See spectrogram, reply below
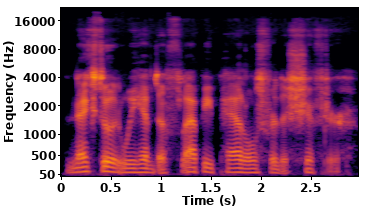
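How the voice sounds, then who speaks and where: Low-voiced male hobbyist, laid-back and wry, voice slightly worn, dry close-mic voice-over. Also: level tone, normal speed, vocal fry, darkish tone, no echo. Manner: casual, dry humor. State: recovering from near voice loss. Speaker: scale model builder. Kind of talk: voice-over unboxing walkthrough.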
